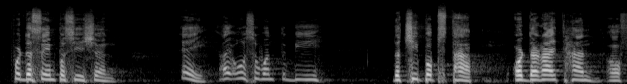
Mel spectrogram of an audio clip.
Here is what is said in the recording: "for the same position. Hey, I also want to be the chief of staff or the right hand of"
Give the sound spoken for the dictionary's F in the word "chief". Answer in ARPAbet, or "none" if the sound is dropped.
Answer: P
